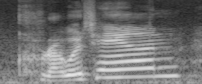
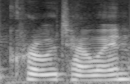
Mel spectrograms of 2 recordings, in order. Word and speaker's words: Croatan: And there's a high school there called Croitan High School, which is spelled the exact same, but it's pronounced Croatan. So, whenever I hear them say Croatin, I'm like, this just does I cringe like it feels wrong, but I know it's right.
